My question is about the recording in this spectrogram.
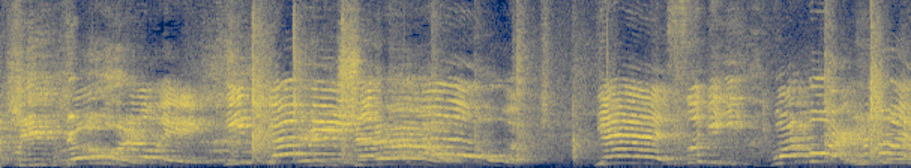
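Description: Mostly speech: girls' voices talking and calling out over each other, with a few hand claps mixed in.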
